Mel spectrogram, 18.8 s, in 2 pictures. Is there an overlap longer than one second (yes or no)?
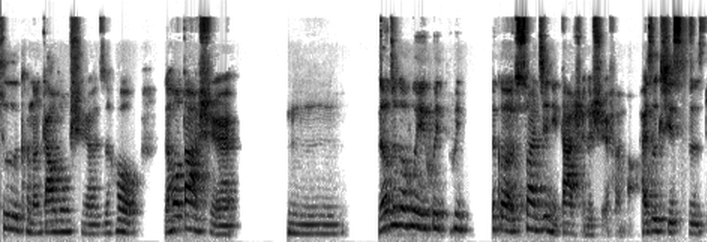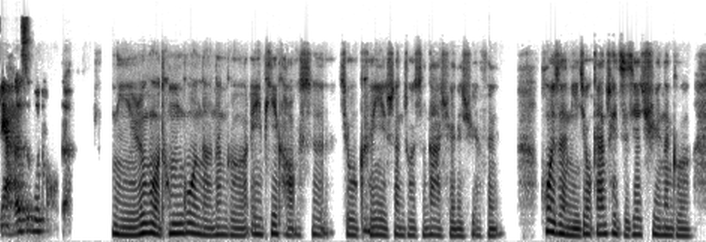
no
